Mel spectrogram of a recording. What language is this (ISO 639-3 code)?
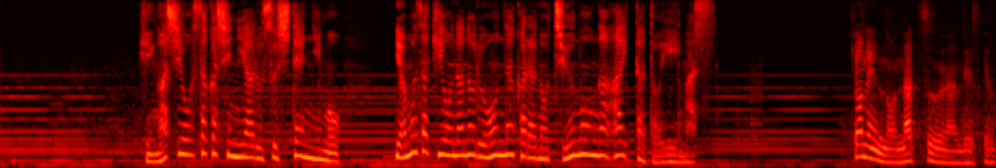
jpn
